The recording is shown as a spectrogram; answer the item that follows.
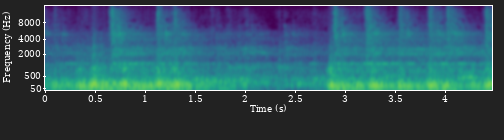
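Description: Tibetan opera (Ache Lhamo) percussion, drum and cymbal strikes in a quick rhythm of about two to three a second. It drops away about two seconds in and comes back loudly near three seconds.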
